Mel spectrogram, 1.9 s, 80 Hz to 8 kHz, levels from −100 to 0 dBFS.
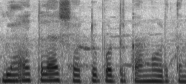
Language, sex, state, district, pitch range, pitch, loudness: Tamil, female, Tamil Nadu, Namakkal, 190-215 Hz, 205 Hz, -15 LUFS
